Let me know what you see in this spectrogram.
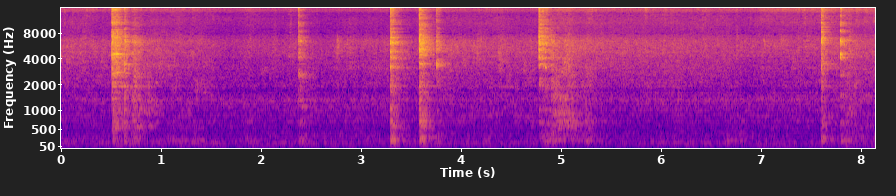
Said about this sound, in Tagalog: So, paghaluin natin. Paghaluin natin yung ating ampalaya.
